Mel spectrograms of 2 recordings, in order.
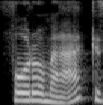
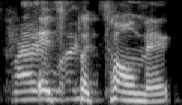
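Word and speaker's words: Potomac: She featured on Bravo, The Real Housewives of Photomac. You didn't mention it's PTOIC. Yes, it's PTOIC and that's okay. Many people Yes, PTOIC.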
